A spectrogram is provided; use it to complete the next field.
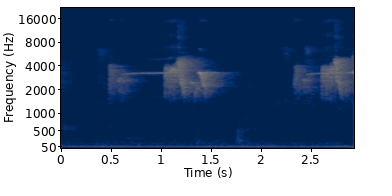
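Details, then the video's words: Flowerpecker being trained to sing at home gives two high phrases, each opening with a buzzy note, then a thin level whistle and a bright twittering burst, with a quiet gap between them. "Dợt Sâu Đầu Đỏ Tại Nhà"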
